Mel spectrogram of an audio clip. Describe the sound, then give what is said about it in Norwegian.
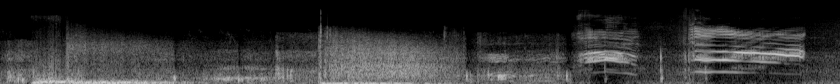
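Gunfire and explosions from a video game: dense, loud bursts of shooting and blasts that run almost without a break, followed by two wavering, tonal cries near the end. “Du må ikke skyte så hardt på de små.”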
